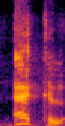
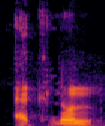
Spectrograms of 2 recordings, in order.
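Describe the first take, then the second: First: The word ends on a bare consonant. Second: The word ends with an added -un sound. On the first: This is the form used when stopping on the word. "they don't end with a uh, yes a moving letter" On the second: Learners may say it this way to learn the ending. "you can go ahead and pronounce the last haraka you end with"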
